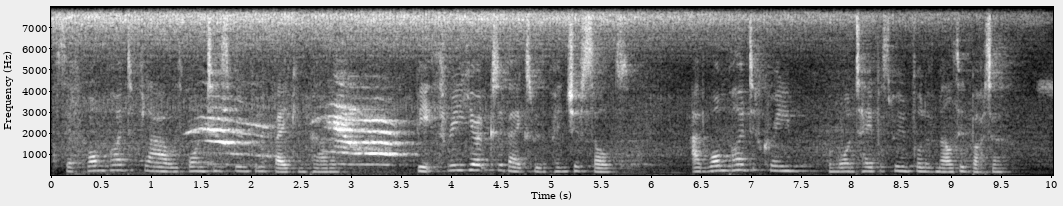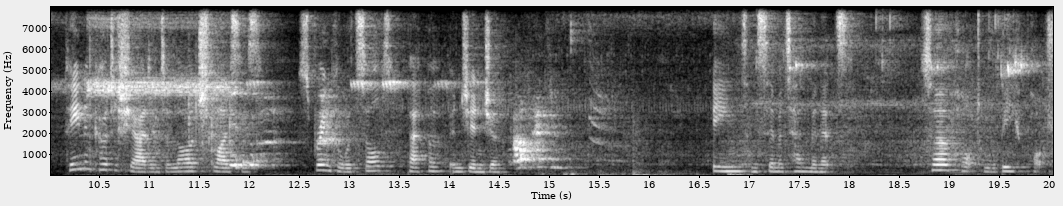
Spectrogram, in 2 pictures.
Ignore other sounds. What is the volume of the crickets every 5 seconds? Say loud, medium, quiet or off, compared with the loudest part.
medium, quiet, loud, quiet.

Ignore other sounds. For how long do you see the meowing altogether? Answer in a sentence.
The meowing can be heard for 4 seconds in total.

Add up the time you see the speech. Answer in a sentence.
You can hear the speech for 18 seconds altogether.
